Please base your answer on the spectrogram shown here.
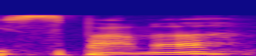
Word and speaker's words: spanner: And then we get this kind of linking R phenomenon at the end of the word spanner. For me as an English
